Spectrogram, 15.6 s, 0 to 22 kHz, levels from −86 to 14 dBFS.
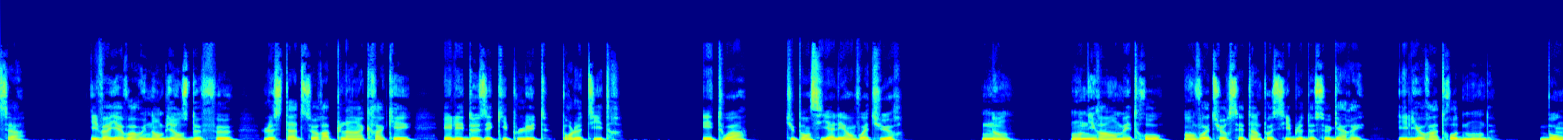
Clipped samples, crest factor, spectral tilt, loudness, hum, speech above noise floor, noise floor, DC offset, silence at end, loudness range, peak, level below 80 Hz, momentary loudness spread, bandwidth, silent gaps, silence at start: under 0.1%; 18 dB; -5 dB/octave; -27 LUFS; none; over 64 dB; under -90 dBFS; under 0.1%; 0 s; 2 LU; -10 dBFS; -62 dBFS; 8 LU; 16 kHz; none; 0 s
